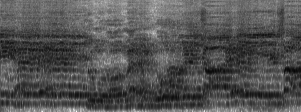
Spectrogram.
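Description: Male voice chanting a devotional Islamic recitation, with long held notes that slowly rise and fall.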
